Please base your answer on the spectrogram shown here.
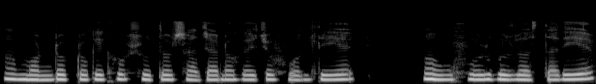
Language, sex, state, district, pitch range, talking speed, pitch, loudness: Bengali, female, West Bengal, Malda, 215-230 Hz, 110 wpm, 225 Hz, -22 LUFS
